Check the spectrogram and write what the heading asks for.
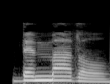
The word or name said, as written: bemuddle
